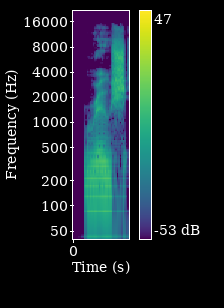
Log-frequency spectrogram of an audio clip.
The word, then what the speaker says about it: Ruesch: The name you're looking for there is Heather Ruesch, and it is spelled, Jeff, correct me if I'm wrong, it is R-U-E-S-C-H, pronounced Ruesch.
